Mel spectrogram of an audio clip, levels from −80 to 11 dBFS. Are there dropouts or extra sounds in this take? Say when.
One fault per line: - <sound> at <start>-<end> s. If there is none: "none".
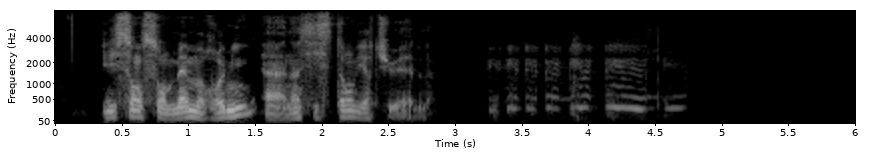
- throat clearing at 3.2-4.8 s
